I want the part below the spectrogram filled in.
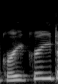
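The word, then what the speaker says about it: gris-gris: It's is it Grigri dolls? – I feel like that's more accurate than me saying gris dolls.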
